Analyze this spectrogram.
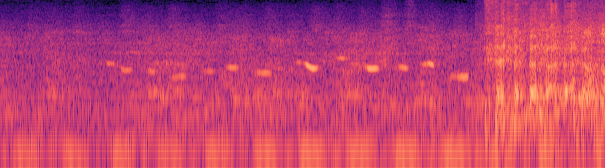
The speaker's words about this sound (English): Would you mind whistling it for us now? Well, here we go.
